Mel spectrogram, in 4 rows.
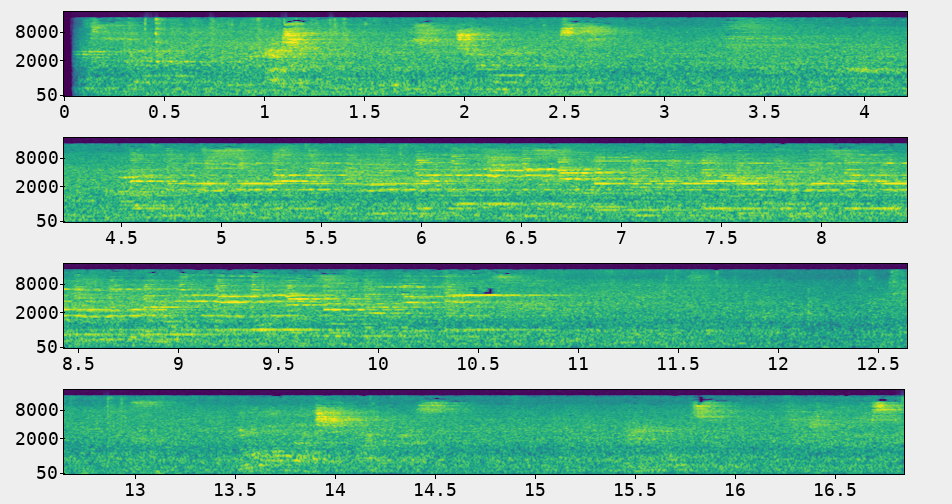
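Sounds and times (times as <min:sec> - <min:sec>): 
train sounds on subway line: 0:00.1 - 0:16.8.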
